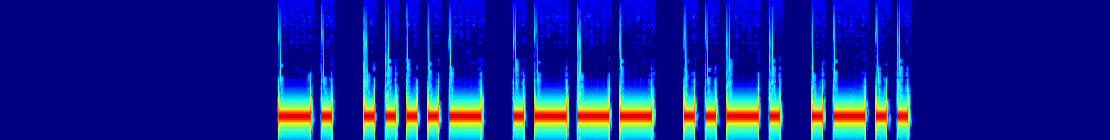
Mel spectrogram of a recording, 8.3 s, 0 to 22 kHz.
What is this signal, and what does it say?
Morse code, heard as a keyed tone, about 15 wpm, 700 Hz. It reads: N4JFL
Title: USA Call Signs - 5 Characters - 15wpm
